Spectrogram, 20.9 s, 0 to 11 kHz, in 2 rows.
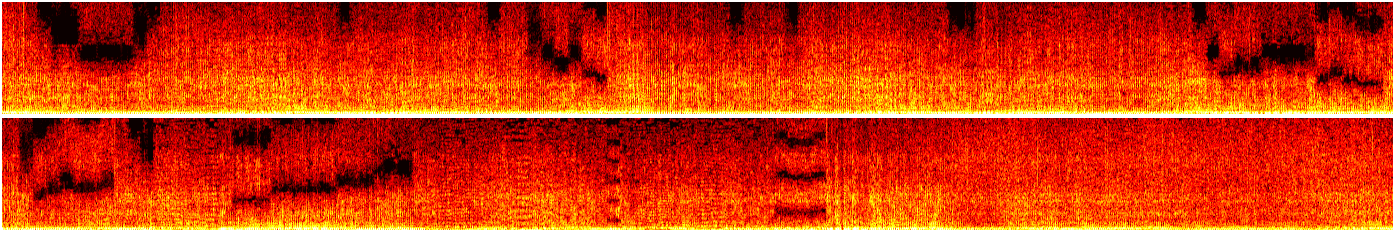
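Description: Martin B-26 Marauder bomber climbing in flight, its radial piston engines giving a loud, steady, droning roar that holds throughout with slight swells.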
